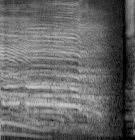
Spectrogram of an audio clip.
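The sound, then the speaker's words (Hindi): Voices chant the Dawat-e-Islami slogan at the close of a children's religious program in a long, drawn-out call whose pitch sinks toward the end, followed by a brief breathy burst after a short gap. “और नारा लगाना है दावत इस्लामी।”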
